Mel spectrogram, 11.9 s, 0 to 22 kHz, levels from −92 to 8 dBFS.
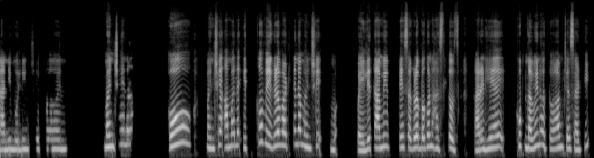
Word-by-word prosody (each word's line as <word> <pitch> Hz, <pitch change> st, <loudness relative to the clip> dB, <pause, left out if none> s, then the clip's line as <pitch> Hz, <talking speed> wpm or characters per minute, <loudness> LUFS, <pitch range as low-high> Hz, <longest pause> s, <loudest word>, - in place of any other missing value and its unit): आणि 220 Hz, +1 st, 0 dB
मुलींचे 230 Hz, +1 st, -4 dB
पण. 235 Hz, -1 st, -5 dB, 0.8 s
म्हणजे 295 Hz, +5 st, +1 dB
ना, 360 Hz, -, -4 dB, 0.8 s
हो 370 Hz, +5 st, +7 dB, 0.3 s
म्हणजे 265 Hz, +5 st, 0 dB
आम्हाला 310 Hz, +4 st, +1 dB
इतकं 395 Hz, +9 st, -3 dB
वेगळं 320 Hz, -1 st, +6 dB
वाटलं 330 Hz, +2 st, -1 dB
ना 370 Hz, -, +3 dB
म्हणजे. 300 Hz, -1 st, -2 dB, 0.2 s
म 215 Hz, -, -3 dB, 0.4 s
पहिले 195 Hz, +4 st, +1 dB
तर 270 Hz, +2 st, 0 dB
आम्ही 285 Hz, +3 st, +4 dB, 0.2 s
ते 275 Hz, +1 st, +1 dB
सगळं 275 Hz, 0 st, +3 dB
बघून 295 Hz, +3 st, +2 dB
हसलोच 260 Hz, -2 st, -3 dB, 0.3 s
कारण 210 Hz, +4 st, +1 dB
हे 270 Hz, +4 st, 0 dB, 0.3 s
खूप 320 Hz, 0 st, 0 dB
नवीन 265 Hz, +6 st, +3 dB
होतं 250 Hz, -8 st, -5 dB
आमच्यासाठी 260 Hz, -2 st, -1 dB
275 Hz, 135 wpm, -22 LUFS, 240-315 Hz, 0.8 s, हो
